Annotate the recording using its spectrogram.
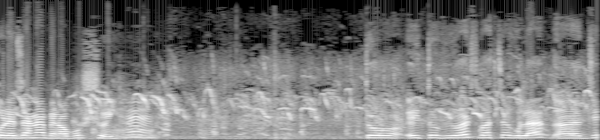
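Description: A brood of young chicks peeping and cheeping continuously, many short wavering calls overlapping.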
